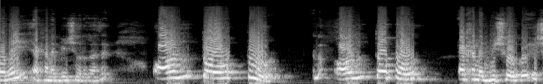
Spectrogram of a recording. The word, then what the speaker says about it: অন্তঃপুর: এখানে বিসর্গ আছে অন্তপুর অন্তঃপুর এখানে বিসর্গ এই শব্দটি যখন লিখবো অন্তর্পুর কিন্তু উচ্চারণ অন্তঃপুর বিসর্গের জন্য র আসে কিন্তু আমরা উচ্চারণ করি অন্তঃপুর তাহলে অন্তপুর কিন্তু অন্তরে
